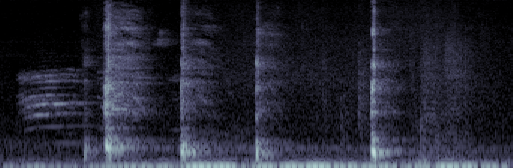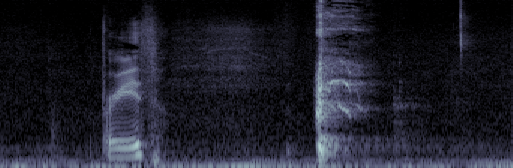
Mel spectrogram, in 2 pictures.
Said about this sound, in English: I can't get rid of this cough. Oh, it's just like that little phlegm every time. It's just like, oh crap, now I'm going to cough for an hour and a half. Because it's warm, cold, warm, cold, warm, cold.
